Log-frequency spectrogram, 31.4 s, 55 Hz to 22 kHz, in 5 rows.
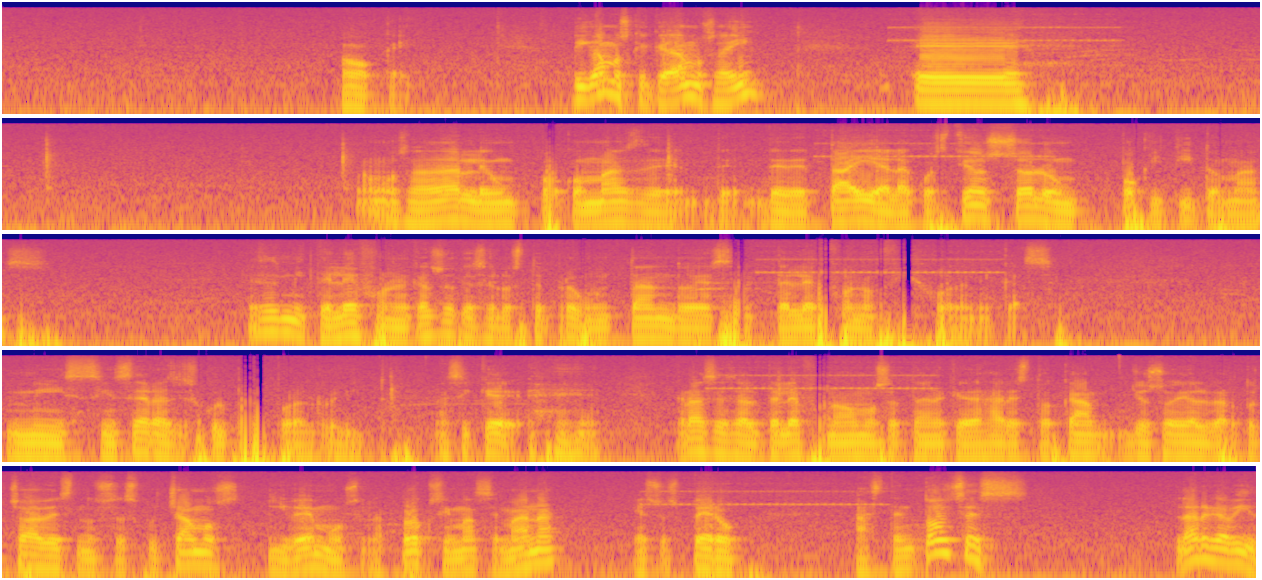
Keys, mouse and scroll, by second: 0.2-0.6 ctrl+scroll up 2, 1.0 ctrl+click, 6.1-7.4 scroll down 3, 8.2-9.2 ctrl+middle drag, 9.9-11.0 ctrl+scroll down 2, 11.0-11.7 scroll down 1, 11.7-12.2 scroll down 1, 12.3-13.9 drag, 15.5-17.4 drag, 17.8-19.5 drag, 22.0 click, 22.5 click, 23.0-23.5 ctrl+scroll down 4, 24.2-25.5 scroll down 6.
